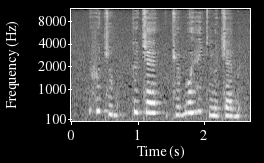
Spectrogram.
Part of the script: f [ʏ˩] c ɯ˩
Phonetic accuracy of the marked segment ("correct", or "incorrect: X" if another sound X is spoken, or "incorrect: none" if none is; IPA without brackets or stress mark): incorrect: ʏ˥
